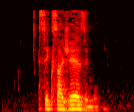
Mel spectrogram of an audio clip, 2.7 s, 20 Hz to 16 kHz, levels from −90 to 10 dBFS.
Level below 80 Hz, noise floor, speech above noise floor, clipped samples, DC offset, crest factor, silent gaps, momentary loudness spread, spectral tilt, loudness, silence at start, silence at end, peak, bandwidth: -60 dBFS; -70 dBFS; 47 dB; under 0.1%; under 0.1%; 18 dB; none; 16 LU; -5.5 dB/octave; -23 LUFS; 0.8 s; 0.6 s; -8 dBFS; 11.5 kHz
